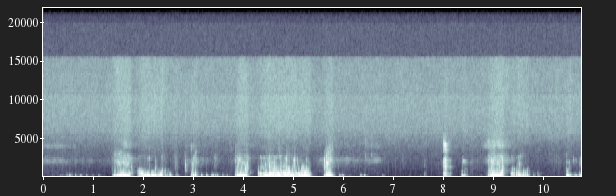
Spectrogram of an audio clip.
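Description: Loud, low gurgling and growling rumbles in irregular bursts with pauses between them: ordinary stomach rumbling (borborygmi).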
